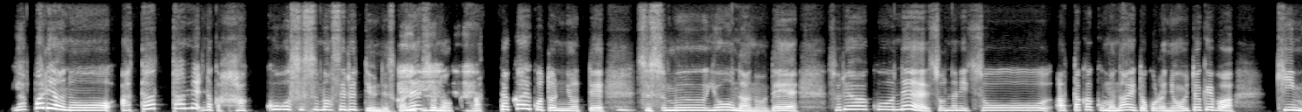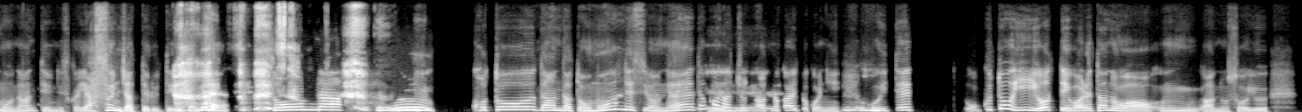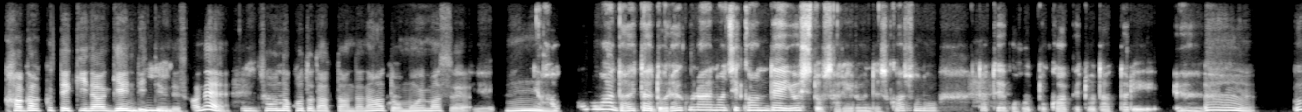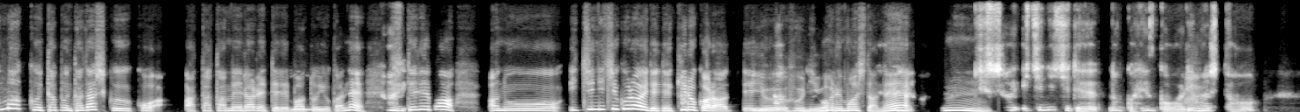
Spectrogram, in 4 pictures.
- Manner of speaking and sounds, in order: laugh; laughing while speaking: "ね"
- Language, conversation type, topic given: Japanese, podcast, 自宅で発酵食品を作ったことはありますか？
